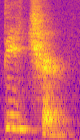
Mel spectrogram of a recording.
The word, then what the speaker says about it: teacher: I am a teacher.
